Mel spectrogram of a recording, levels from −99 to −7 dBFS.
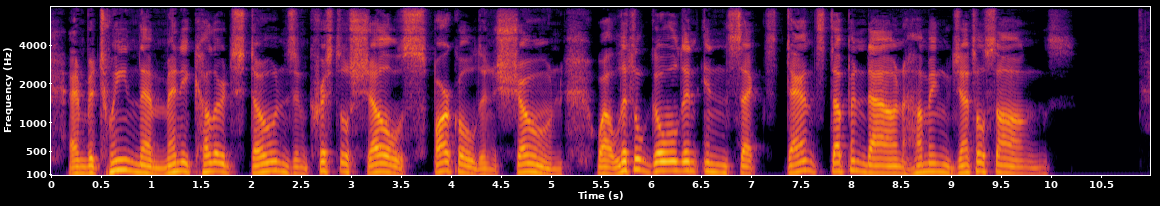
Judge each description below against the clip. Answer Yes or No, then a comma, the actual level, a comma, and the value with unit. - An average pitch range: Yes, average, 4.4 semitones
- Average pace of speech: No, slow, 125 wpm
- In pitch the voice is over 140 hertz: No, low, 135 Hz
